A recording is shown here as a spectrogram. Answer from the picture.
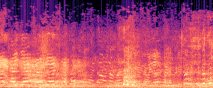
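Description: Several people talking and chattering at once, their voices overlapping, with a single sharp click about a second in.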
